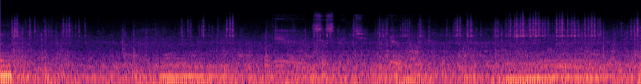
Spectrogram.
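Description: Vehicle driving slowly on a dirt road, heard inside the cab: a steady low engine hum and tyre rumble that swells slightly twice, with scattered light rattles and knocks from the truck bouncing over the rough track.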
